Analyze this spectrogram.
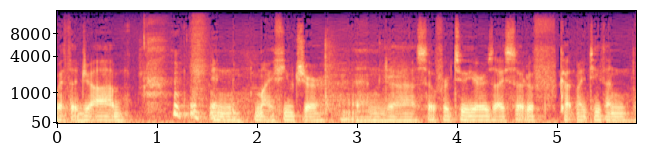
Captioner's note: laugh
